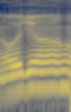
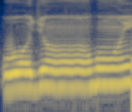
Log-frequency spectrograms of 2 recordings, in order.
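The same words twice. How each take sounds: First: The u vowel is said with spread, unrounded lips. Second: The u vowel is said with rounded, forward lips. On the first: The speaker calls it wrong. "banyak yang wujuhu" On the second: The speaker calls it right. "harus u"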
